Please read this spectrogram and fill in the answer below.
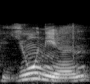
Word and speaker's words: union: and I Oh N the spelling is having vowel at the first letter but the sound of Union is again a consonant you sound and that is why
